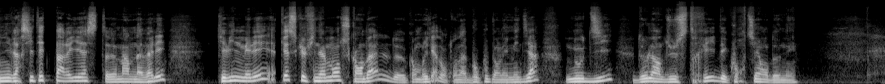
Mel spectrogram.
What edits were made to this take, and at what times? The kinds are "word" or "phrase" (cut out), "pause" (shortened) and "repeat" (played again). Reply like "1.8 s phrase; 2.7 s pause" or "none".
2.8 s word; 3.4 s word; 4.3 s word; 4.9 s word; 6.3 s word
